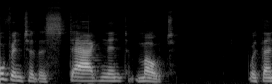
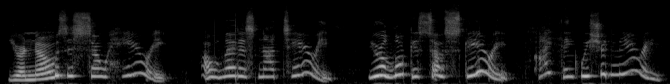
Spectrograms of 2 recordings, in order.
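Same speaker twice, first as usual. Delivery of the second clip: very high, sing-song princess; 13 semitones higher than usual. Acted. Princess rhyming proposal.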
